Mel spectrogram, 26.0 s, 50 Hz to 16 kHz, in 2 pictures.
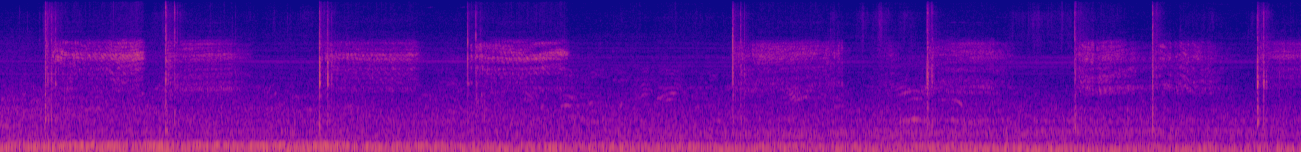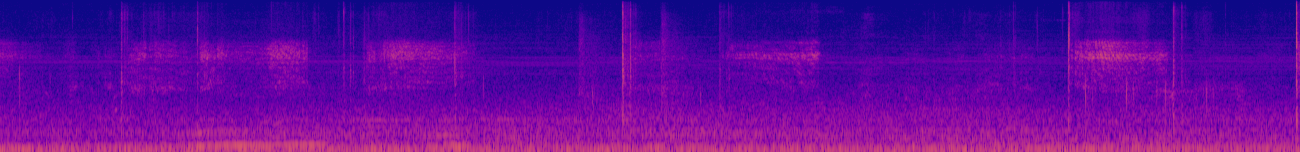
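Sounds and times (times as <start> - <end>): steady low rumble: 0.0 - 26.0
stick clacking on plastic blade: 0.4 - 0.8, 1.4 - 2.0, 3.2 - 3.6, 4.6 - 5.0, 7.3 - 7.9, 14.2 - 17.8, 19.2 - 20.5, 23.1 - 24.9.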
